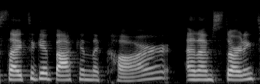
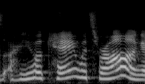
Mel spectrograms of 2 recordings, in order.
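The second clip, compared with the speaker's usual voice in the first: higher-pitched worried check-in; raised, lifting questions of concern; concerned questioning; 6 semitones higher, 4 dB louder than usual. Retold or imitated. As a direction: imitate a concerned salesman asking after someone upset. Salesman sees her crying, asks.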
